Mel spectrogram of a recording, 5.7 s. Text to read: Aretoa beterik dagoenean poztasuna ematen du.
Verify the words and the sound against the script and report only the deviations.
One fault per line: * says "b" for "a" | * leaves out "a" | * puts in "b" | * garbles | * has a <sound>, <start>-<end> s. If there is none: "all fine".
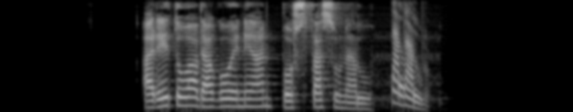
* leaves out "beterik"
* leaves out "ematen"
* has a chirp, 3.9-4.3 s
